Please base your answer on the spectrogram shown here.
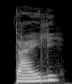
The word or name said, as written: dejlig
